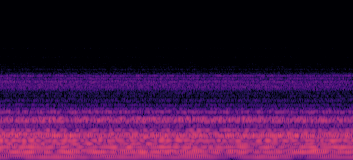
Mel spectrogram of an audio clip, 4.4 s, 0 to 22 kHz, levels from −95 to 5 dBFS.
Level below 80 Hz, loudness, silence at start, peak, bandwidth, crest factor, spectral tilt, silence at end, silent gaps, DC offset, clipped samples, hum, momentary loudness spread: -54 dBFS; -37 LUFS; 0 s; -24 dBFS; 4.4 kHz; 12 dB; -9.5 dB/octave; 0 s; none; under 0.1%; under 0.1%; none; 2 LU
